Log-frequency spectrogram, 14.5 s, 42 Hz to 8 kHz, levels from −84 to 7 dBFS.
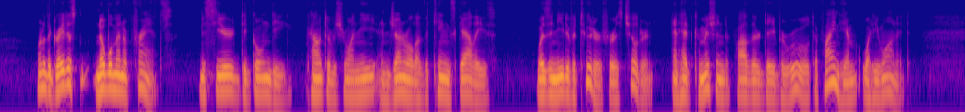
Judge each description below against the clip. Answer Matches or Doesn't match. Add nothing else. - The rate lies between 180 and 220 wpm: Doesn't match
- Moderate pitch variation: Matches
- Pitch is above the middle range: Doesn't match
